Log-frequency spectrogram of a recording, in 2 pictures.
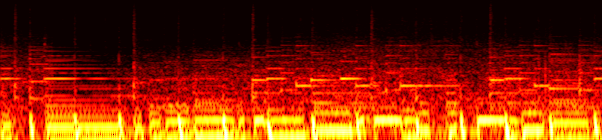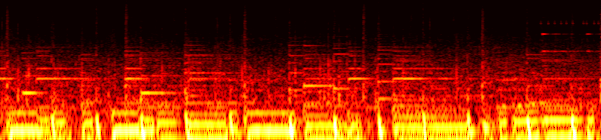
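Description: Riverside waterfront ambience in Trails Through Daybreak: lapping water and soft surf under a steady bed of game music with clopping, hoof-like rhythmic ticks, continuous and fairly loud throughout.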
